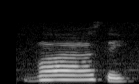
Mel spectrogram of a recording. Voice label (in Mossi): "võose", moore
